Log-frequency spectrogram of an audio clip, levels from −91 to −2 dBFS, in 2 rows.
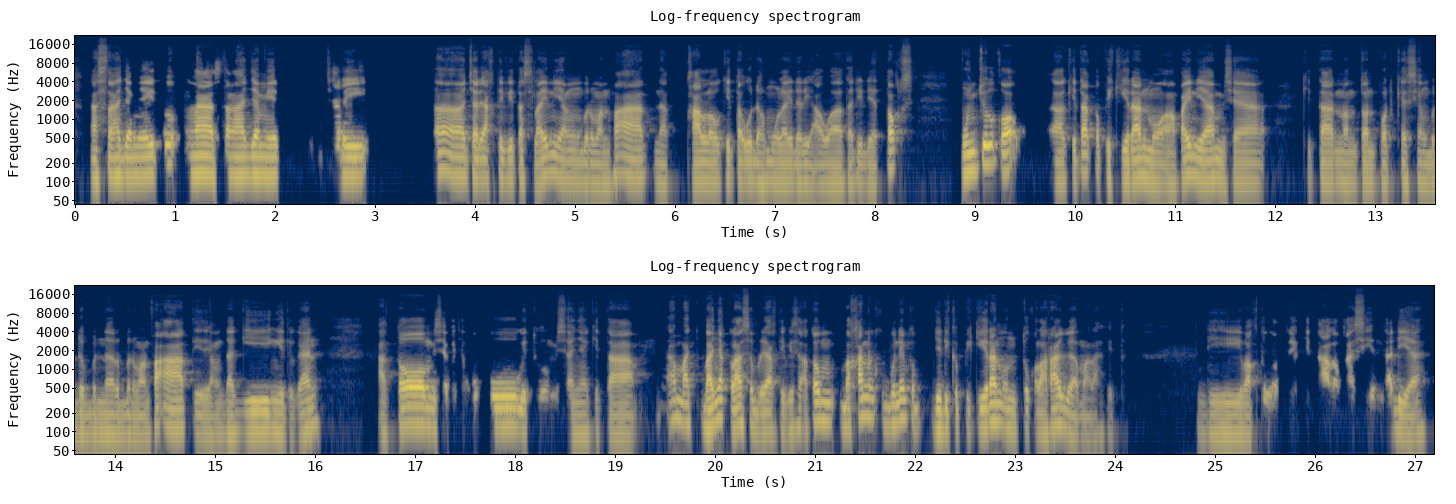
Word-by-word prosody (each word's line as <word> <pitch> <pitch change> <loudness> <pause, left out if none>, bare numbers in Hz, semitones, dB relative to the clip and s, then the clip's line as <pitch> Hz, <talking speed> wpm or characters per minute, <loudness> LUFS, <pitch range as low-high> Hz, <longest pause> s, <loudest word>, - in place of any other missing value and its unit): nah, 115 - +1
1/2 125 +1 +2
jamnya 125 0 +3
itu 200 +7 -2 0.2
nah, 130 0 +7
1/2 125 -1 +3
jamnya 130 -1 +4
itu - - -62 0.5
cari 125 0 +4 0.8
heeh, 145 -4 +4
cari 120 0 +4
aktivitas 115 0 -3
lain 125 +2 +1
yang 110 -3 -2
bermanfaat. 115 +4 0
Nah, 95 - -6 0.2
kalau 105 0 +2
kita - - -3
udah 105 -2 -1
mulai 100 -1 -2
dari 100 0 -3
awal 95 +1 -3
tadi 100 +1 -6
detoks, 155 - -1 0.5
muncul 150 +8 +5
kok, 145 - +7 0.4
eee, 105 -1 -1
kita 140 0 +2
kepikiran, 110 +3 +1
"Mau 105 -2 -1
ngapain 110 +7 +1
ya?" 110 -1 +3
Misalnya 100 0 -4 0.4
kita 100 0 -2
nonton 100 -1 -4
podcast 100 0 -5
yang 100 - -5
benar-benar 95 0 -4
bermanfaat, 100 +4 +1
iya, 95 -1 -4
yang, 95 - -9
“daging” 105 +2 -1
gitu - - -12
kan, 105 +7 -2 0.6
atau 125 +7 +6
bisa 115 - -5
baca - - -23
buku 125 -1 +2
gitu. 435 +3 -13
Misalnya 95 - -8
kita 95 0 -1 0.4
amat, 140 -3 +1
banyaklah 130 +1 +5
sebenernya 105 -4 -1
aktivis 105 +2 -8
atau 145 +3 +2
m 150 - 0
bahkan 165 +7 +3
ke 170 - -8
kemudian 145 +6 +1
kep - - -4 0.2
jadi 115 0 +1
kepikiran 120 +5 +3
untuk 115 0 -5
olahraga 115 0 +2
malah 85 +1 -9
gitu, 95 +1 -24 0.7
di 95 -1 -6
waktu-waktu 95 -1 -6
yang - - -52
kita - - -16
alokasiin - - -8
tadi 105 +2 -2
ya. - - -6
105 Hz, 165 wpm, -23 LUFS, 100-125 Hz, 0.8 s, nah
